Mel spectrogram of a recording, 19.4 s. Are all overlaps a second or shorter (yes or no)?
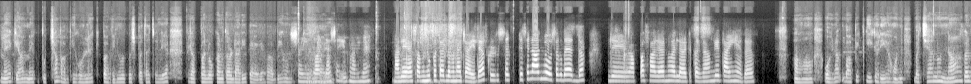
yes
